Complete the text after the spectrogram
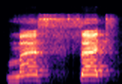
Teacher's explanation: kena bezakan ta yang angin di hujung tu dan juga ha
